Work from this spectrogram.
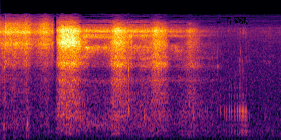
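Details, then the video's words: Sleeping dog named Tucker giving loud, close, breathy snores: harsh airy rasps roughly every second, the last one fading into a soft fluttering rattle. "Tucker sleeping and snoring"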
